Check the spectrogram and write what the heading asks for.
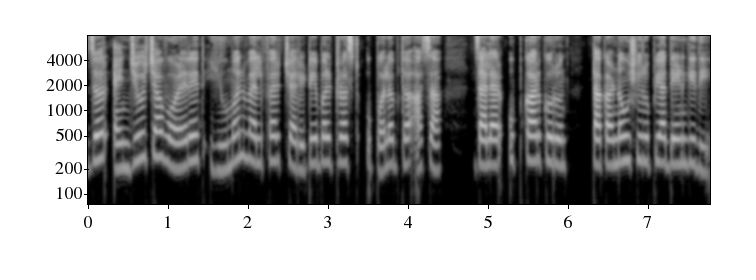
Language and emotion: Goan Konkani, neutral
